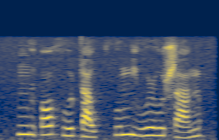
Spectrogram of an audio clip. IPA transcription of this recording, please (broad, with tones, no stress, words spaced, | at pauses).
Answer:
ŋɨ˧ʔɔ˧˥xu˨˩˦ ʈa˨˩˨wt̪ʰu˧˥mju˨˩˦ ɹu˧ʂa˨˩˦n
